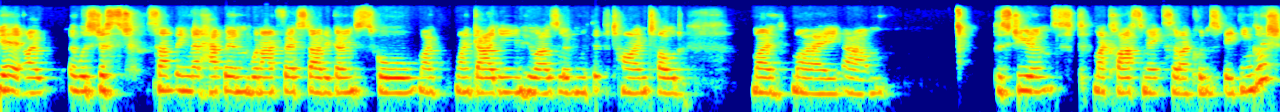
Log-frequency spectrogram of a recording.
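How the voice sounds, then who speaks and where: In an Australian accent, a woman speaks at a fairly high pitch with monotone, flat intonation. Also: moderate pace. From Australia, Bendigo, Victoria. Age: 30s. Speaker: cultural awareness advocate. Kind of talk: personal talk at a panel session.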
